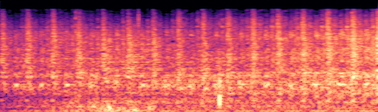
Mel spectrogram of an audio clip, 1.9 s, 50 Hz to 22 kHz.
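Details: 1992 Subaru that started knocking while driving, found very low on oil, still not on dipstick after adding 1.5 quarts: steady idle with light regular ticking knock; owner suspects bent push-rod, cause unclear.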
